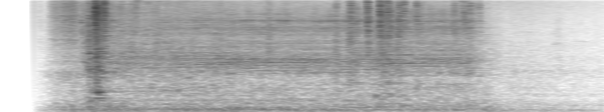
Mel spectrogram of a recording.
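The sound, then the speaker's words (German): A ticket vending machine prints a ticket: one continuous mechanical whirring buzz of about two seconds, fairly faint, with a brief louder click near the start before it stops. “Dann druckt der Automat meine Fahrkarte aus.”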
